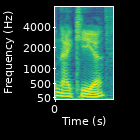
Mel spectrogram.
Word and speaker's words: Nicaea: It would have been pronounced with a hard K. It's the city of victory, Nike, like victory, Nicaea.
